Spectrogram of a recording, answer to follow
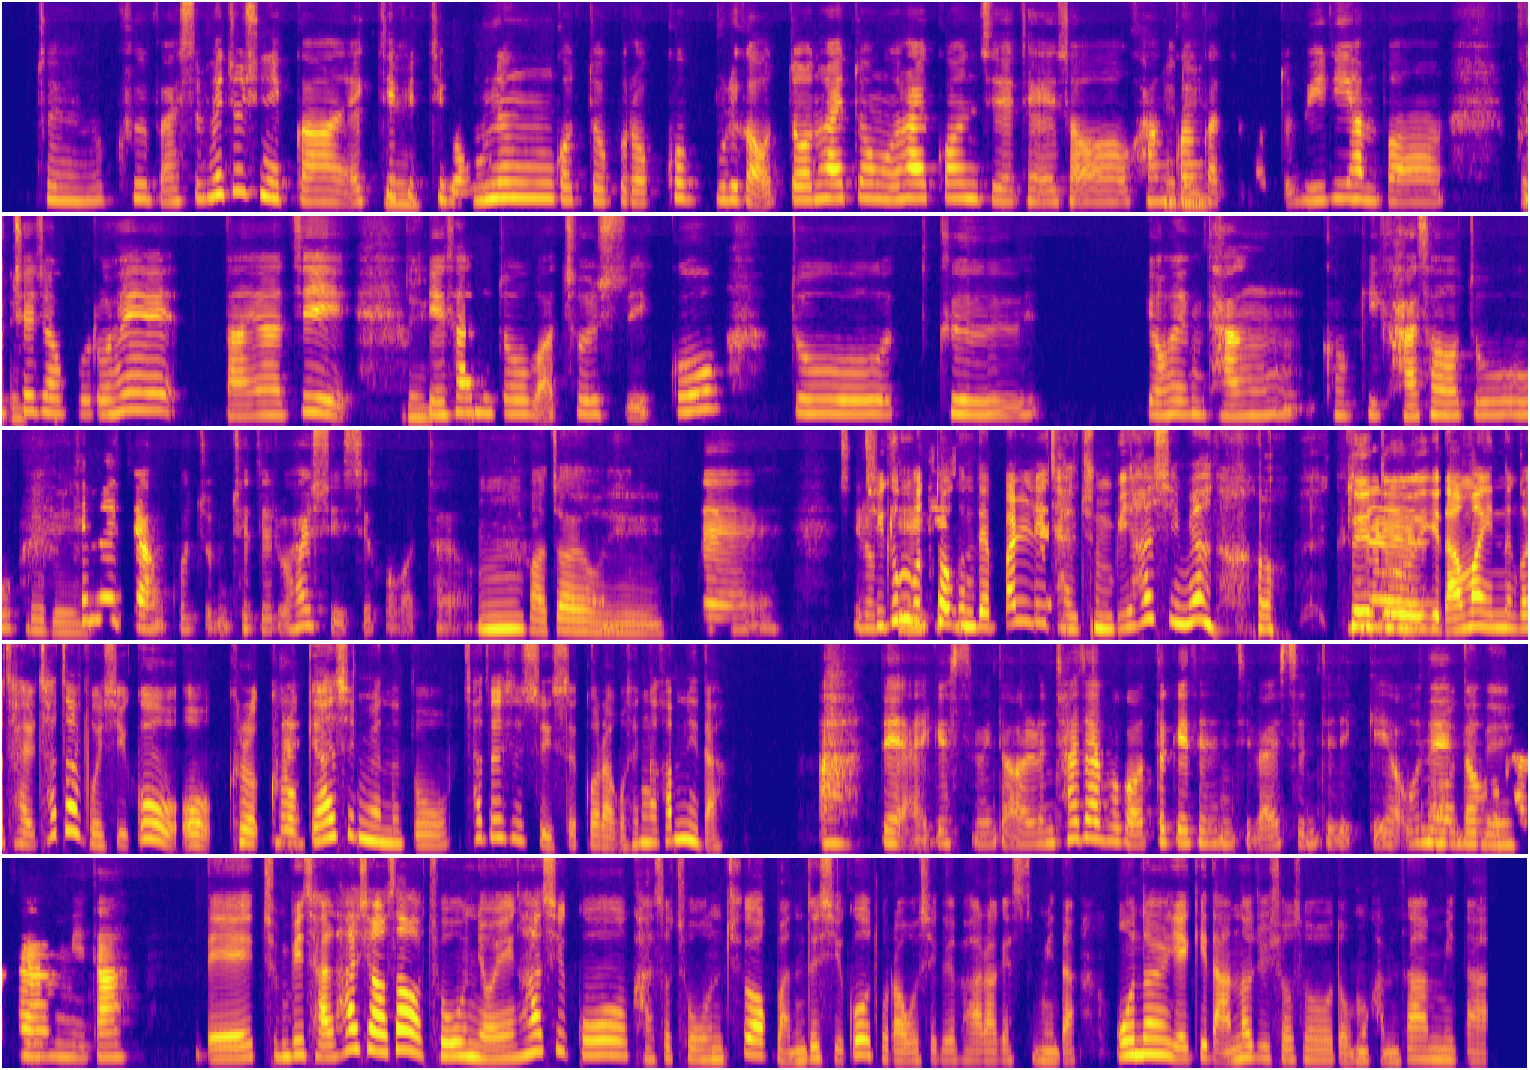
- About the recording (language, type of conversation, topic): Korean, advice, 예산에 맞춰 휴가를 계획하려면 어디서부터 어떻게 시작하면 좋을까요?
- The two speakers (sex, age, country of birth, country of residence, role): female, 40-44, South Korea, United States, user; female, 45-49, South Korea, United States, advisor
- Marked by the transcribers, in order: distorted speech; other background noise; laugh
